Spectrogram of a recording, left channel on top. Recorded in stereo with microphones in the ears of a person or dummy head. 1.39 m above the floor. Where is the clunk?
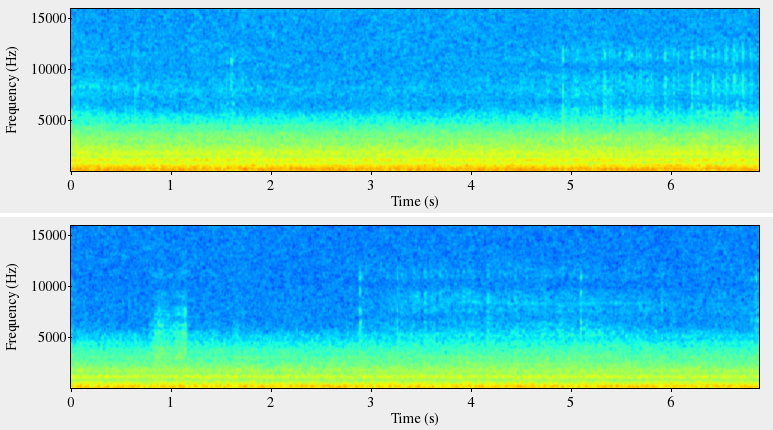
I don't hear a clunk.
